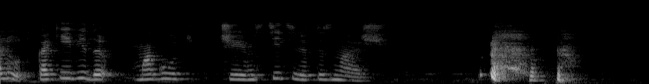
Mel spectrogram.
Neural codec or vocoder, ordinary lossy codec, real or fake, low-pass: none; AAC, 48 kbps; real; 7.2 kHz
